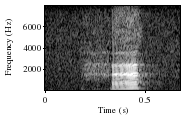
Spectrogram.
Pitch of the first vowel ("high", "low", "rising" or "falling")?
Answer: rising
